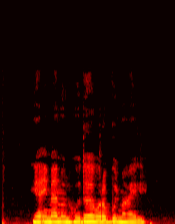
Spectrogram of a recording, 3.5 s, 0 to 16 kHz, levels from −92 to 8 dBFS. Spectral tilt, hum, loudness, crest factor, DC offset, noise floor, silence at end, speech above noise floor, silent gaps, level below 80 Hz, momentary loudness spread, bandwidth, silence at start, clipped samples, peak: -10.5 dB/octave; none; -24 LUFS; 12 dB; under 0.1%; -66 dBFS; 0.45 s; 43 dB; none; -56 dBFS; 9 LU; 4.5 kHz; 0.05 s; under 0.1%; -12 dBFS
